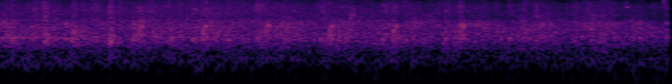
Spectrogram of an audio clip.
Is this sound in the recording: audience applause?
yes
